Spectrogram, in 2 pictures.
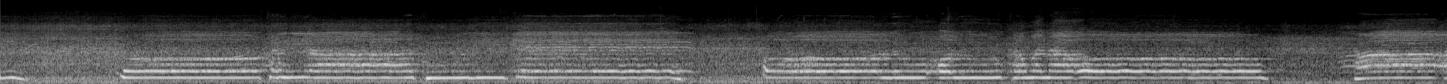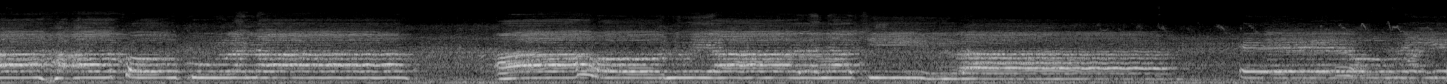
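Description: A group of voices chanting in unison in the manner of a Hawaiian oli, holding mostly one steady note through each phrase. The phrases last about five seconds, with short pauses for breath between them.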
